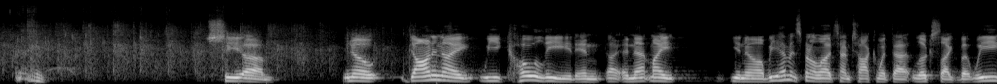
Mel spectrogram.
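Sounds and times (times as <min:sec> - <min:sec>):
round of applause: 0:00.0 - 0:04.4
speech: 0:00.3 - 0:00.6, 0:02.2 - 0:02.8, 0:03.4 - 0:09.9.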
